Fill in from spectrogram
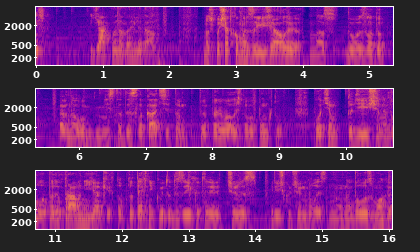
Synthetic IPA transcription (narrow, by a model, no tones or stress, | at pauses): jɐkʋɔnɔʋɪɦlʲɐd̪ɑlˠɐ̰ | nuspɔt͡ʃɑt̪kʊmɪzɐjiʒːɑlˠɪnɑsd̪ɔʋɔzɪlˠɔd̪ɔ | pɛwnɔɦɔmʲist̪ɐd̪eslˠɐkɑt͡sʲijit̪ɑmppeɾeʋɑlˠɪt͡ʃnɔɦɔpunkt̪ʊ | pɔtʲimt̪ɔdʲiʃt͡ʃɛnɛbʊlˠɔpeɾepɾɑʋlnʲijakɪxt̪ɔp̚t̪ɔt̪ɛxnʲikɔjʊt̪ʊd̪ɪzɐjixɐt̪ɪt͡ʃɛɾɛz̥ | ɾʲit͡ʃkʊt͡sʲuinɦɔlˠɪsnunɛbʊlˠɔzmɔɦɪ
